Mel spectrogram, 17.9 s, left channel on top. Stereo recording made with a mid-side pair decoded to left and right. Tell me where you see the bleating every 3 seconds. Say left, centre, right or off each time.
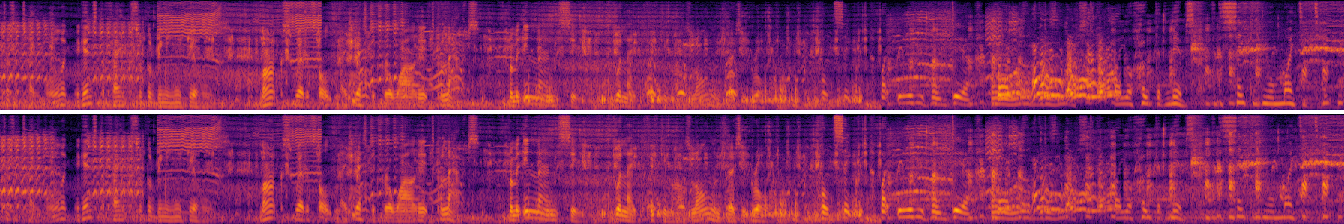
centre, left, left, centre, centre, centre.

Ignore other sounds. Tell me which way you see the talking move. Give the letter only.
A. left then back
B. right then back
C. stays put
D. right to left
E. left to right
B.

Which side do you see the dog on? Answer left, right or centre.
left.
